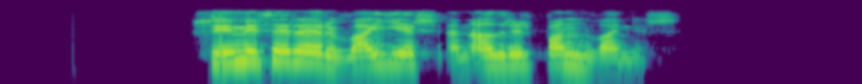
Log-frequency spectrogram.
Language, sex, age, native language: Icelandic, female, 40-49, Icelandic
